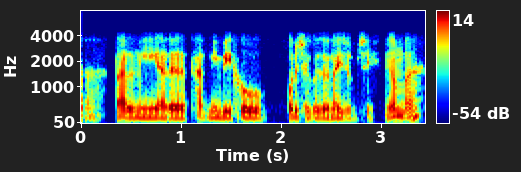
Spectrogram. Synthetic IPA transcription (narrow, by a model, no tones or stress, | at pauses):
a̰talniaɾɯtʰat̚nibekʰɯw | pɔɾisɔjkʰɯzaɡnajzɔmseniŋamba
